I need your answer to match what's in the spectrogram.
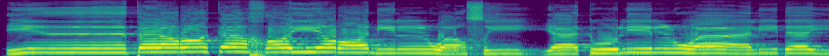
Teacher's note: madwat menjadi pendek saja tanpa Mad kiron menjadi Khair alifnya dibuang ro dibaca pendek Nun kecil menggantikan posisi Hamzah hamzahnya dibuang sajaantikan posisinya sama Nun kecil Nun wiqah namanya barisnya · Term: nun wiqayah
